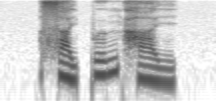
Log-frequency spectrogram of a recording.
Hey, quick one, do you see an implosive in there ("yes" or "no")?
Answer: no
